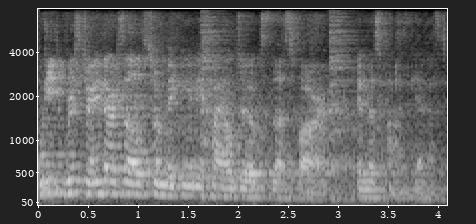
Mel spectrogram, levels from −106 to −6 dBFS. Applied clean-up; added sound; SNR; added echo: none; Gong; 17 dB; reverberation time 2.4 s.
